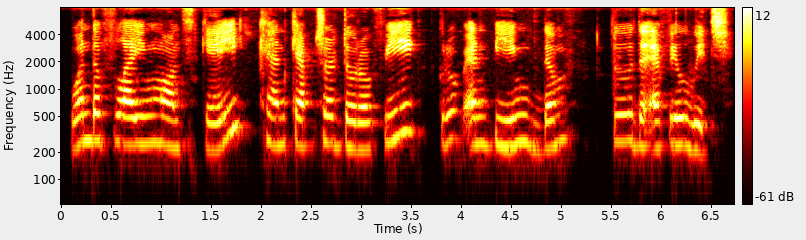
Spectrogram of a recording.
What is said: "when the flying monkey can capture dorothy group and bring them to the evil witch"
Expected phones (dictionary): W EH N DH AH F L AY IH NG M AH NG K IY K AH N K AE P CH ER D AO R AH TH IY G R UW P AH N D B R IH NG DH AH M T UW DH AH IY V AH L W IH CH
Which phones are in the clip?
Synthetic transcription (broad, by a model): W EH N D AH F L AY IH NG M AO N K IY K AH N K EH P CH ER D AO R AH F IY G R UW P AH N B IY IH NG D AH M T UW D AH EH F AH L W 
